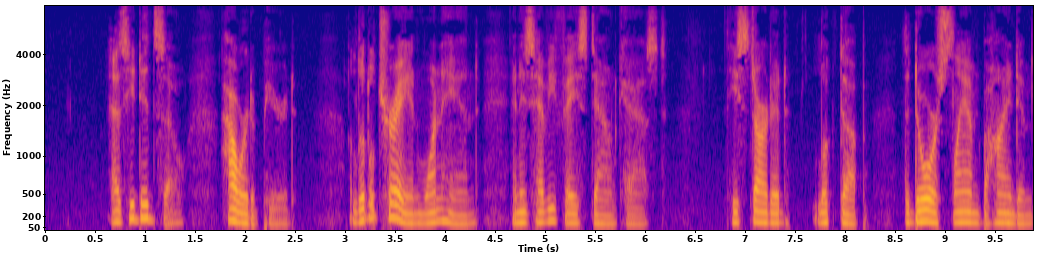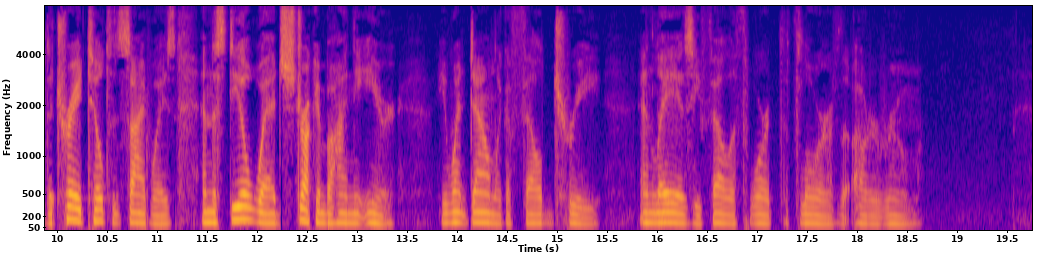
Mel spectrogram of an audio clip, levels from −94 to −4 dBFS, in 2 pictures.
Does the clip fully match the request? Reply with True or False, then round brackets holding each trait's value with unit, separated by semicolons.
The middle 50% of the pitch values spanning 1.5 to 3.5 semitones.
True (3.1 semitones)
